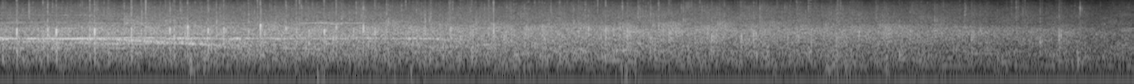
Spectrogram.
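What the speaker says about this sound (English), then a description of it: "Can we get one more round of applause for our band and chorus?" A graduation audience applauds the band and chorus with broad, sustained clapping from a large crowd that fills the hall, steady at first and easing slightly toward the end.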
